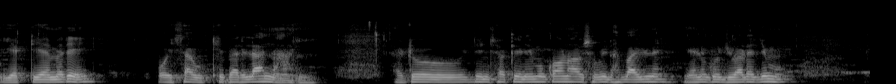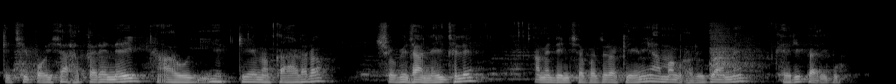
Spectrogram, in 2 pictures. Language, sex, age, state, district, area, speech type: Odia, male, 45-60, Odisha, Kendujhar, urban, spontaneous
